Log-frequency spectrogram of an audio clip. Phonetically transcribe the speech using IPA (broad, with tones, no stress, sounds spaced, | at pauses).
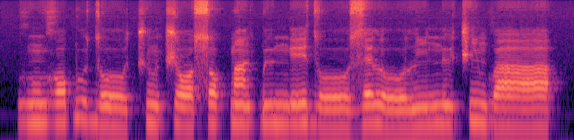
ɣ ũ˧ ɣ ɔ˦ ɓ u˦ d oː˨ t͡ʃ ũ˨ t͡ʃ ɔ˨ s ɔ˧ k͡p ã˧ k͡p ɨ˧ ŋ eː˦ d oː˨ z ɛ˦ l oː˨ l ĩ˧ n ɨ˧ t͡ʃ ĩ˦ ɡʷ aː˧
